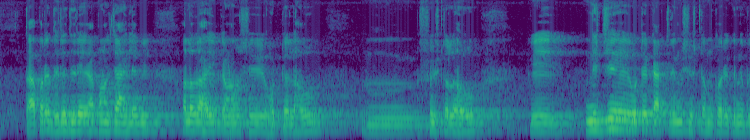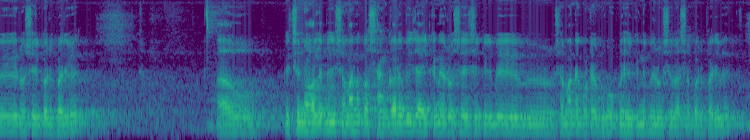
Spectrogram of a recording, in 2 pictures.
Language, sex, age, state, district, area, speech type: Odia, male, 45-60, Odisha, Kendrapara, urban, spontaneous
